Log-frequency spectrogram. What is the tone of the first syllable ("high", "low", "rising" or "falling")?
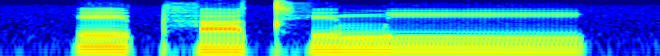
falling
